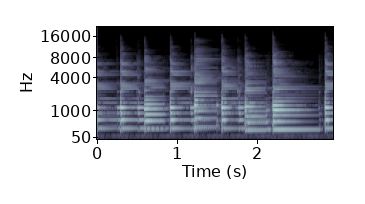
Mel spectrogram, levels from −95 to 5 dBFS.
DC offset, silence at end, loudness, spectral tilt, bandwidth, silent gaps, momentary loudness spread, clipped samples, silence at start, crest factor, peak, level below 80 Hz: under 0.1%; 0 s; -27 LUFS; -1.5 dB/octave; 16 kHz; none; 5 LU; under 0.1%; 0 s; 18 dB; -10 dBFS; -76 dBFS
